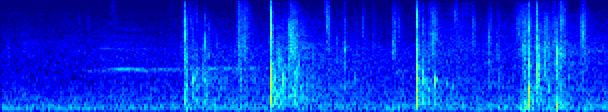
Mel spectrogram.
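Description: A tennis ball making sharp knocks, bouncing on the hard court and struck by racket: single knocks a second or so apart, the loudest near the middle, then three in quick succession near the end.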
